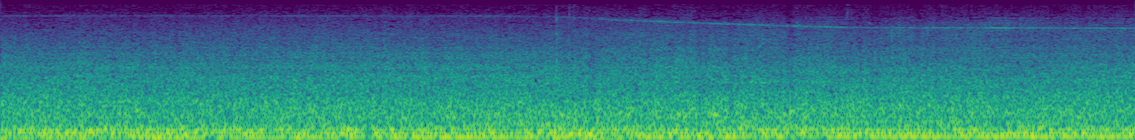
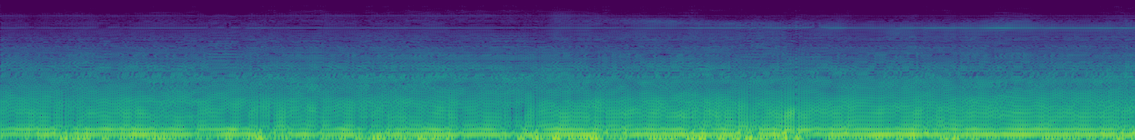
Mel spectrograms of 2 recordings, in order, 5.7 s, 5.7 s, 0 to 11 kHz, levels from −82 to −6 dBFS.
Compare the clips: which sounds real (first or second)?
first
